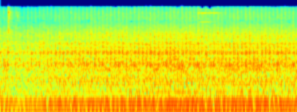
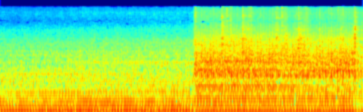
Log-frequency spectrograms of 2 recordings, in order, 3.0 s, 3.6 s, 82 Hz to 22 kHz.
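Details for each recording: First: Isuzu Panther diesel after an engine overhaul, idling at 90 °C working temperature: steady light clatter, even rhythm, no misses; exhaust smoke far reduced though slight smoke remains; healthy engine. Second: Isuzu Panther diesel after an engine overhaul, just started and held at about 1000 rpm fast warm-up idle: slightly uneven, lumpy knock around 146 a minute; injectors 2 and 3 found not atomizing, dribbling, only 1 and 4 spraying well.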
